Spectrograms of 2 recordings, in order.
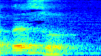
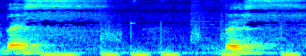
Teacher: Porque, o fonéticamente dentro de lo que es la pronunciación de las vocales, la U es muy suavecita. Entonces no suena.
